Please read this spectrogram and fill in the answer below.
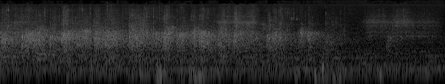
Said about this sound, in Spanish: Bien, un aplauso para ellas, por favor.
